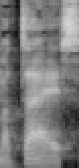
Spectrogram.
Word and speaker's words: Matthijs: So, in my name Matthijs, um, I have an IJ, right? It's pronounced I.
